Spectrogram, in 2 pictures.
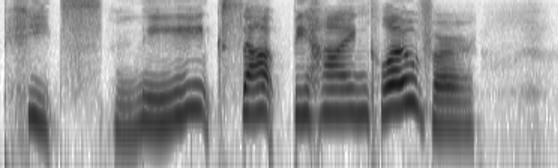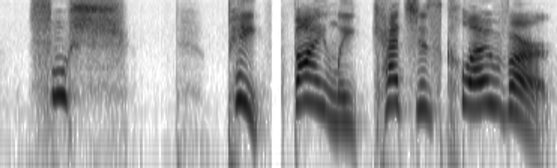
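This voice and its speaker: A woman reading a children's storybook aloud in an expressive, deliberate storytelling manner. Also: high-pitched, no room sound. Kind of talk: scripted read-aloud storybook narration.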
